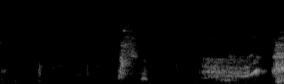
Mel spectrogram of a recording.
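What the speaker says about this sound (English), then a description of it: "The neighbor's dog is going to make my dog bark." Dogs barking at an RV park, a neighbor's dog setting off another dog, in a few loud, rough bursts near the middle of the clip and again toward the end, with quiet stretches between.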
